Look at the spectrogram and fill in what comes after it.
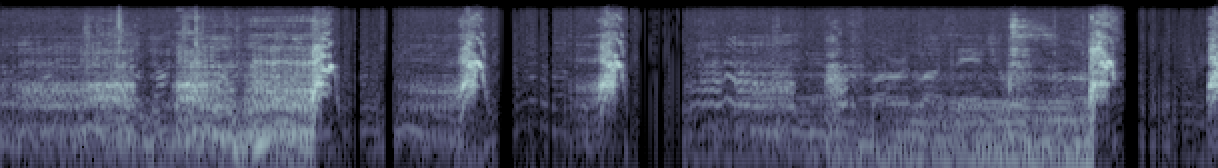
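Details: Pet dog barking at windshield wipers, which it treats as something to be eaten. A person talks over a low rumble at first, then sharp single barks follow at uneven gaps of about one to three seconds.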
